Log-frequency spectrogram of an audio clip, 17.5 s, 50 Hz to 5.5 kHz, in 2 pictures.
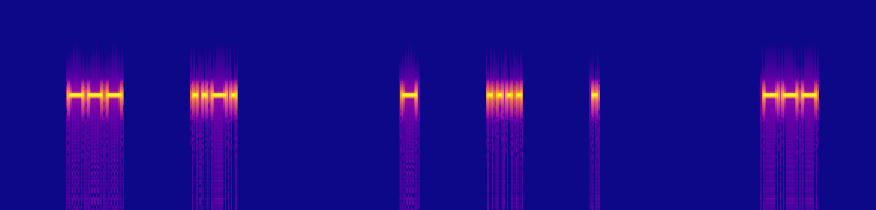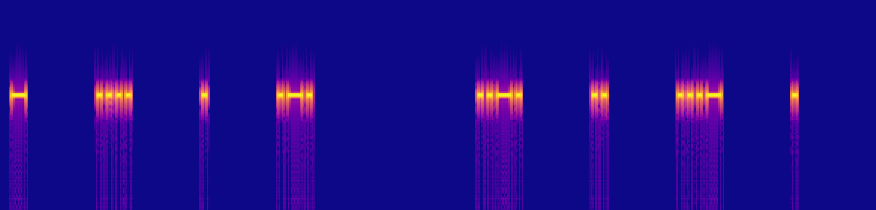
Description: Morse code, heard as a keyed tone, about 25 wpm, spaced as for 10 wpm, 650 Hz. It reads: OF THE OTHER FIVE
